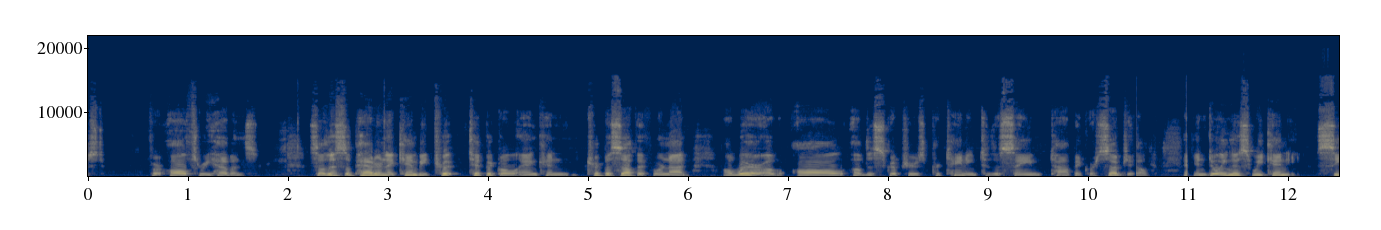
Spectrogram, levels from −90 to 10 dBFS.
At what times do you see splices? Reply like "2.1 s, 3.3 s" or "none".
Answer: 1.1 s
